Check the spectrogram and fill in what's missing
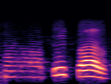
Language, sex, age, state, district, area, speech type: Urdu, male, 30-45, Uttar Pradesh, Mau, urban, conversation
